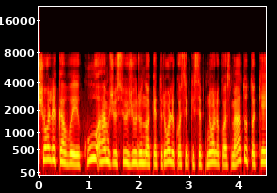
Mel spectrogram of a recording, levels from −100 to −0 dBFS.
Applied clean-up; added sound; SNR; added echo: none; none; none; none.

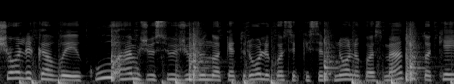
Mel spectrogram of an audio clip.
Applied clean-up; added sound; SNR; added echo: none; Drum kit; 3 dB; none.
